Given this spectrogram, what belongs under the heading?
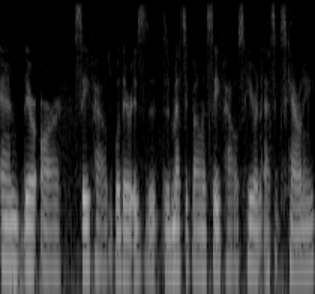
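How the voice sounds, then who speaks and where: A woman with an American accent, her pitch very deep and low, her tone dark and mellow. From Newark, New Jersey (South Ward). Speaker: domestic violence social worker. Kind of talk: panel discussion on public radio. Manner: measured, filler-heavy with frequent 'um'.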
